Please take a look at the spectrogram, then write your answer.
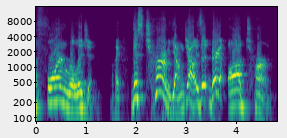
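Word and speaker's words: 洋教: foreign religion okay in chinese in mandarin is pronounced uh yangjiao okay as a foreign religion okay this term yangzhao is a very odd term okay if you're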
